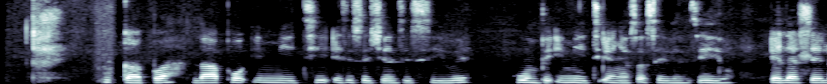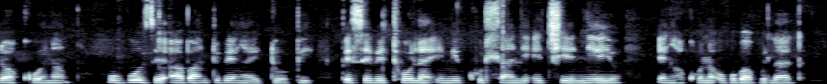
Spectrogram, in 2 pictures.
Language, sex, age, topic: North Ndebele, female, 18-24, health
